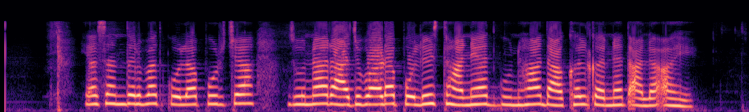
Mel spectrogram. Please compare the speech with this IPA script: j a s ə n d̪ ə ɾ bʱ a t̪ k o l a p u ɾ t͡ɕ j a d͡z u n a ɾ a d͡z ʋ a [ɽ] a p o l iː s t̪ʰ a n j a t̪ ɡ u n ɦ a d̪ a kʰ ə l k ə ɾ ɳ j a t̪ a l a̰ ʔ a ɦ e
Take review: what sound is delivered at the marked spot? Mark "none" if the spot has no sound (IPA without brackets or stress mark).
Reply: ɽ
